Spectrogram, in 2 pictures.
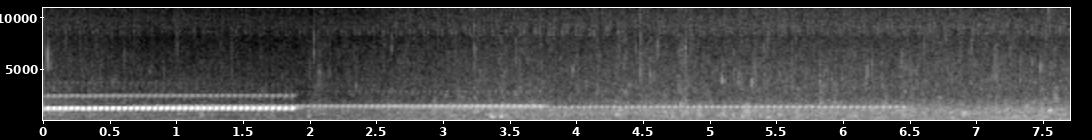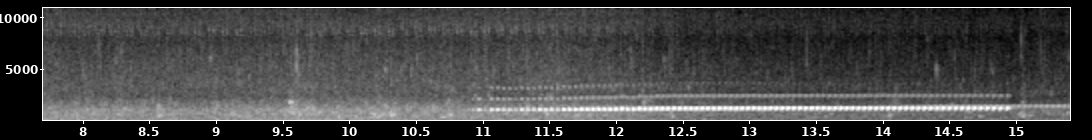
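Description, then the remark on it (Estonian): Green toads give long, steady musical trills, one rising in as another fades, so two sustained calls overlap, fairly loud over a soft background of trickling water. “Mõnikord juhtub ka nii, et rohekärnkonna lauluks peetakse kaerasori laulu, üks putukas on kaerasori.”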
